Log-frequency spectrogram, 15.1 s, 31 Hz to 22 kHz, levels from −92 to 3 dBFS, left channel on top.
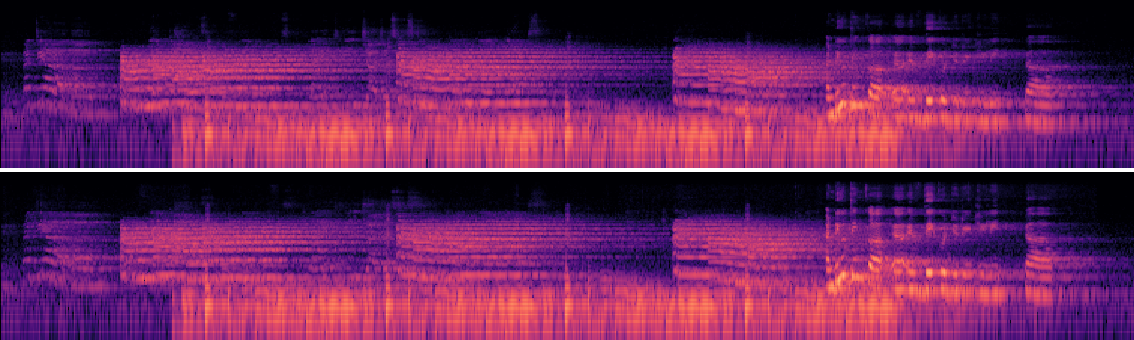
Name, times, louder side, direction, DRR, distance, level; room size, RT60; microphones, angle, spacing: voice 1, 0.3-1.3 2.0-7.5, left 1 dB, 20° left, -7 dB, 7.1 m, -47 dB
sound 1, 1.6-8.3 9.0-11.8, equal, 10° right, 5.3 m, -35 dB
Bass guitar, 2.3-11.9, right 1 dB, 85° right, 1.0 m, -35 dB
voice 2, 11.0-13.4 13.7-14.1, right 2 dB, 50° right, 8 dB, 0.7 m, -27 dB
26.5 x 22.0 x 4.6 m, 2.4 s
head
